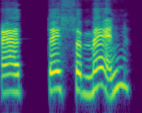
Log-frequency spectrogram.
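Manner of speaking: a nervous grin you can hear; uncertain boy. A narrator's reading. Stanley telling Moist about the men, uncertain boy voice. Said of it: "grinning uncertainly".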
